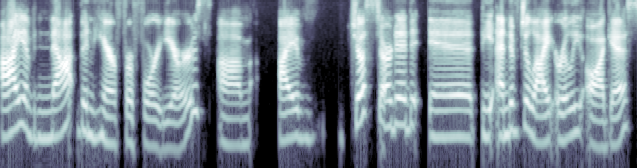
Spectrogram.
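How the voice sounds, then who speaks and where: With a northern US accent and lively intonation, the speaker moves at a fairly slow pace. The sound is dry and close with no echo, over a quiet background. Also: woman, fairly high pitch for a woman. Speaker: literacy educator. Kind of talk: webinar presentation. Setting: video call. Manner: informal.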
